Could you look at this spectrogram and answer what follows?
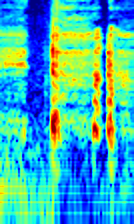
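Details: An adult woman who has a bad voice gives three short, sharp coughs in quick succession over faint room noise; cough.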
